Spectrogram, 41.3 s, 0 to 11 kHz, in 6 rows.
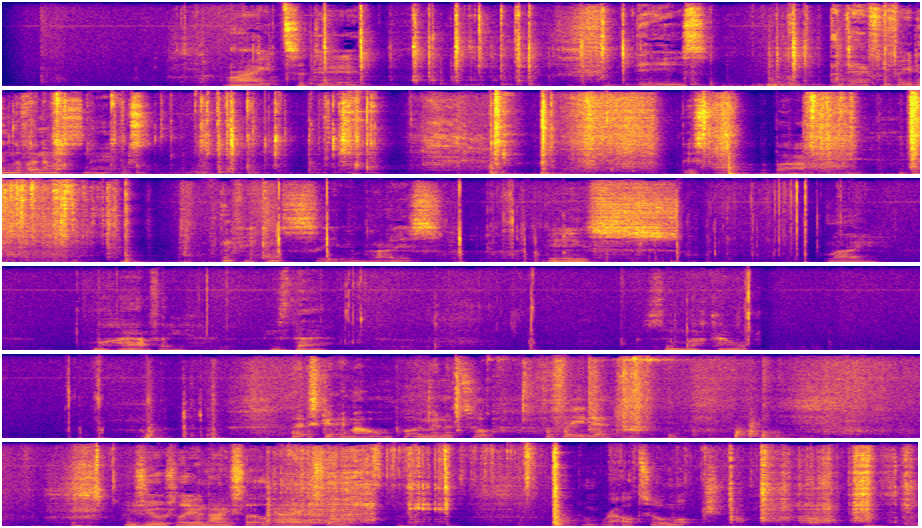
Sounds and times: Speech: 1.6s - 2.8s, 4.7s - 5.4s, 6.2s - 8.0s, 12.0s - 13.2s, 15.4s - 17.2s, 17.8s - 18.9s, 20.0s - 20.4s, 21.3s - 23.2s, 25.5s - 26.4s, 29.7s - 32.4s, 35.3s - 37.2s, 38.7s - 39.9s.

